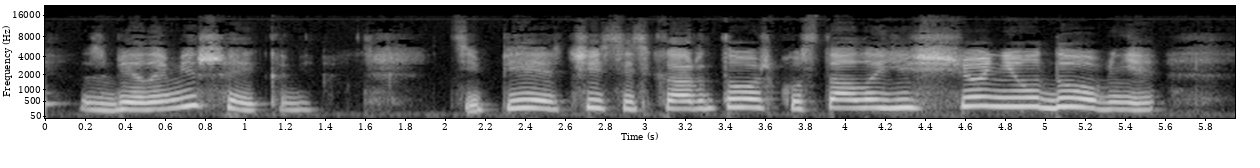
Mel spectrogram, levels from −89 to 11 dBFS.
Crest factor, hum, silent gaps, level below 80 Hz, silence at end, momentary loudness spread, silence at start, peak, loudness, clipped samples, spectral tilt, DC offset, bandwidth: 14 dB; none; none; -58 dBFS; 0.15 s; 19 LU; 0 s; 0 dBFS; -14 LUFS; under 0.1%; -3.5 dB/octave; under 0.1%; 15.5 kHz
